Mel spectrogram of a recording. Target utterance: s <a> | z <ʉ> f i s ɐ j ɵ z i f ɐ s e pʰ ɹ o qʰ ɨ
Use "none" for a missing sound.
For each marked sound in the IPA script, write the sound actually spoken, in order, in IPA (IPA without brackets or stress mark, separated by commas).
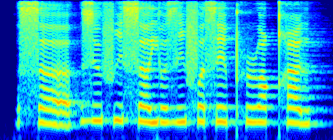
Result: ɐ, ʉ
